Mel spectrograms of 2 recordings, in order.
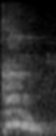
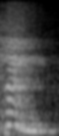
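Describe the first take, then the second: First: The word has a weak, reduced vowel. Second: The word has a full, strong vowel. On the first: The word is part of a sentence. "But in a sentence, just can" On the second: The word stands alone. "In isolation"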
